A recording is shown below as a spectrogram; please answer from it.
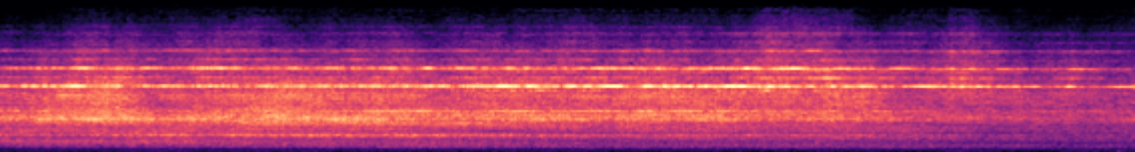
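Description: An aircraft takes off at Spirit of St. Louis Airport with a loud, sustained engine roar and whine that stays steady throughout and fades slightly near the end.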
